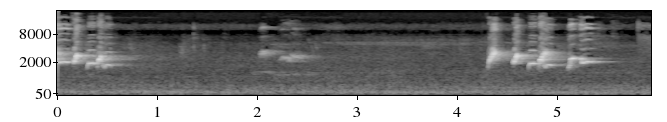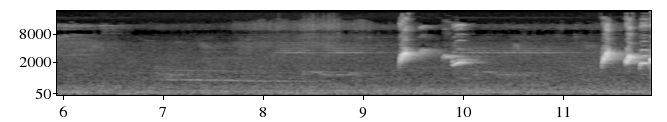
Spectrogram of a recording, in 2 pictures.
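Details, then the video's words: Morning voice practice by a red-whiskered bulbul: clusters of three or four rapid, bright chirpy whistles that slur downward, delivered in bursts with long quiet gaps, plus a few softer lower notes between. "Chim hót sáng hay | Chào mào hót luyện giọng 12 phút cực hay"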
